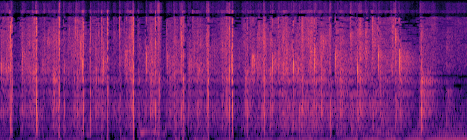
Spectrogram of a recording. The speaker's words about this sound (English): The motion carries unanimously. Thank you very much, everyone. I think applause is appropriate.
